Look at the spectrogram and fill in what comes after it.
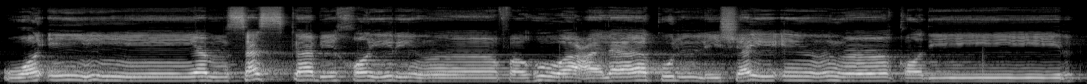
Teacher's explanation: دیر میں یہاں پر وقف کریں گے تو مد عارض وقفی ہوگا اور را کو باریک پڑھیں گے اس طرح سے. وَإِن يَمْسَسْكَ بِخَيْرٍ فَهُوَ عَلَى كُلِّ شَيْءٍ قَدِيرٌ.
